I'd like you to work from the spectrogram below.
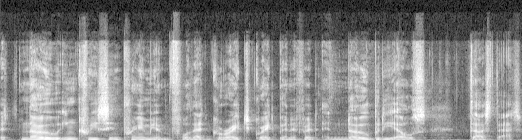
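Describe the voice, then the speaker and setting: A man with a South African accent speaks at a moderate pace. The recording is very clean, with a silent background. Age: 40s. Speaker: financial advisor. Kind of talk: tutorial.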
